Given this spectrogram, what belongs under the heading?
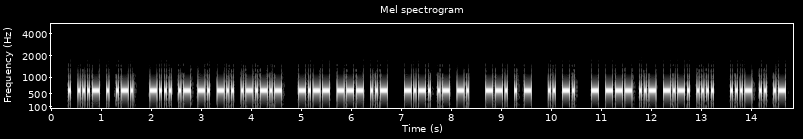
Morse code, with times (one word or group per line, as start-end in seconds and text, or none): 0.3-1.6 EVER
2.0-4.6 BAND.
4.9-6.7 YOU
7.1-8.3 CAN
8.7-9.6 GET
9.9-10.5 IN
10.8-13.2 TOUCH
13.6-14.7 VIA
